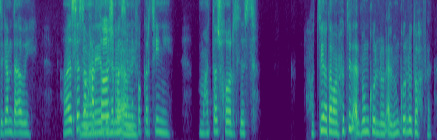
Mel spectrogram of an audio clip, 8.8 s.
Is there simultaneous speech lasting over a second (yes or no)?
yes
